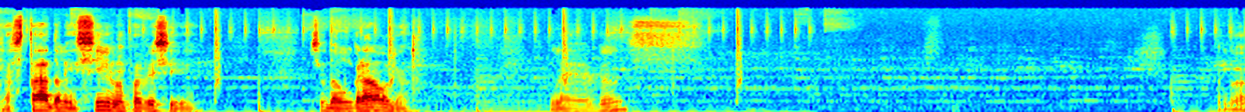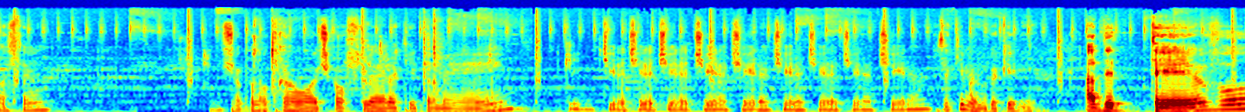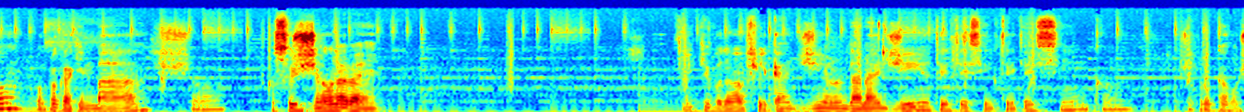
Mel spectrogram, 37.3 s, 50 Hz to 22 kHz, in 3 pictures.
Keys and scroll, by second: 14.5 ctrl+y, 15.7-16.9 typing, 27.0-27.8 typing.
